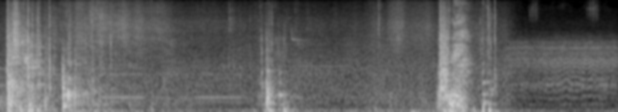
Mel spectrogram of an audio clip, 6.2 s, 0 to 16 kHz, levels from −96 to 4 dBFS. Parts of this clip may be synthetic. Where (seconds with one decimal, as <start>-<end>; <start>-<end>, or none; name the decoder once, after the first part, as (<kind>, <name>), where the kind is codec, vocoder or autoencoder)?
none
